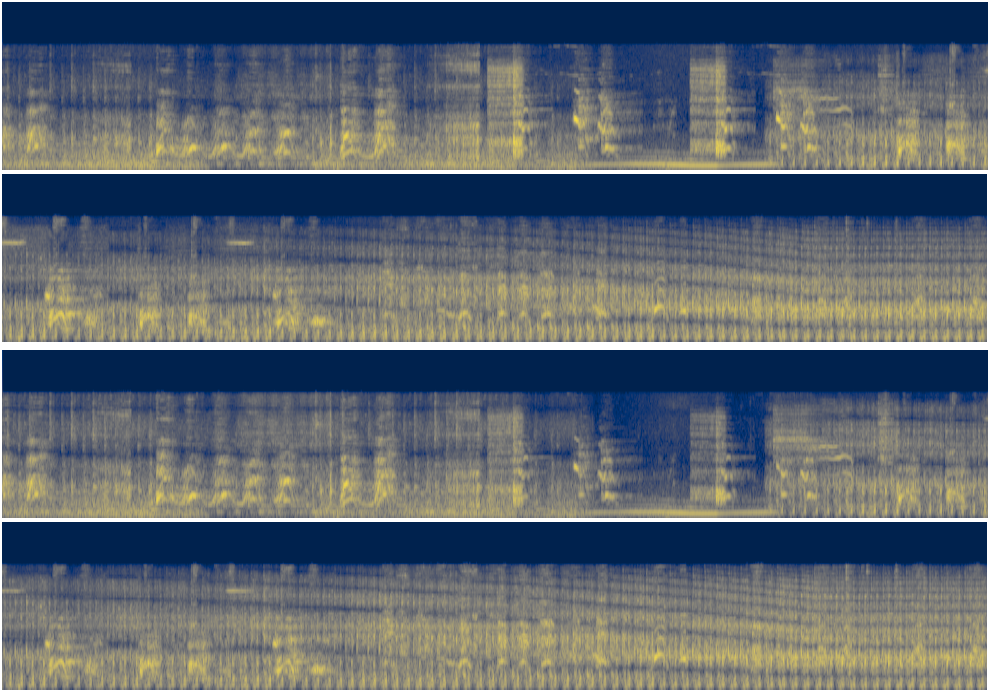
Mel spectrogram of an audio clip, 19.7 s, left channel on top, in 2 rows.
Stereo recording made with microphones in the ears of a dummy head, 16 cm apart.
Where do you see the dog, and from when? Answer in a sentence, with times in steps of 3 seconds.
In this clip you hear the dog on the right from 0 s, in the centre from 3 s, on the left from 6 s, in the centre from 9 s and on the right from 12 s.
